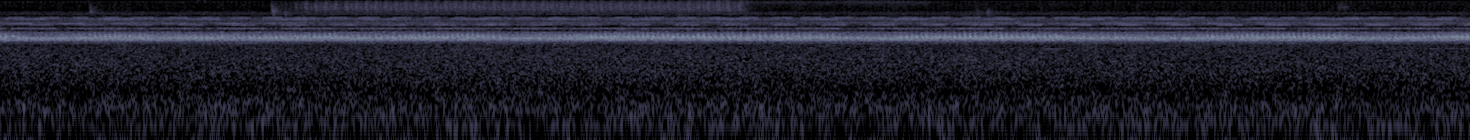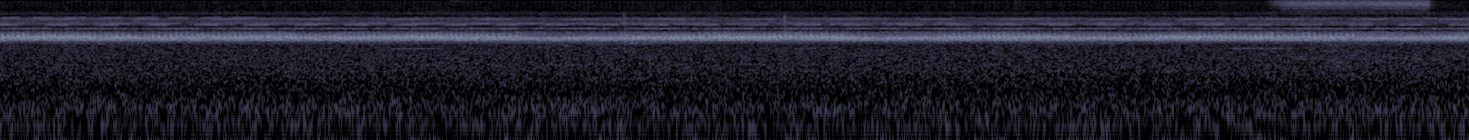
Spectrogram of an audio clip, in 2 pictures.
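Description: A steady, high-pitched chorus of forest insects that runs without a break, with a still higher, shriller layer joining for a few seconds about three seconds in and again near the end.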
